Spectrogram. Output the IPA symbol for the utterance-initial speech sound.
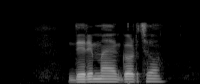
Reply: d̪ʱ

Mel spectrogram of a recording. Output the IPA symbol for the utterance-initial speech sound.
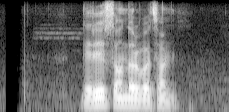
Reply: d̪ʱ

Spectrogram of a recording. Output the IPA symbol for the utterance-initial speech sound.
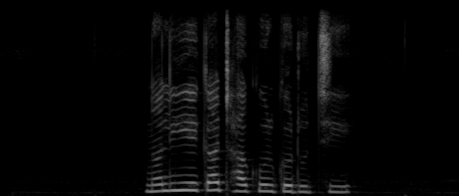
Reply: n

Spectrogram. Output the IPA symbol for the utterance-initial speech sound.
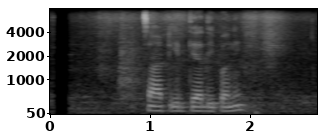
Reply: t͡s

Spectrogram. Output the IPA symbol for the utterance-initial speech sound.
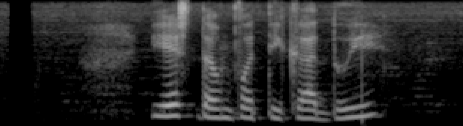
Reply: e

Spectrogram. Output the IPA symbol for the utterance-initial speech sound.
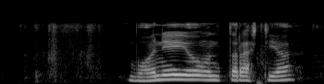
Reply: bʱ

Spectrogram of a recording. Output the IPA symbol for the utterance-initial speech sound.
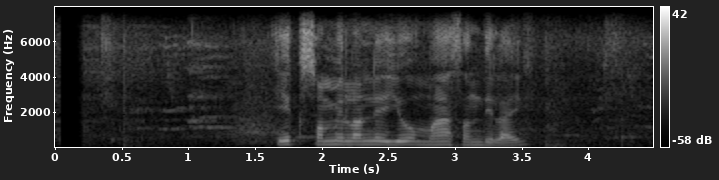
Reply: e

